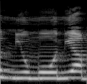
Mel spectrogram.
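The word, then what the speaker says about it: pneumonia: बात करते हैं की अगर किसी शब्द में पी के तुरंत बाद एन या टी हो तो पी का उच्चारण नहीं किया जाता यह थोड़ा सा डिफिकल्ट नहीं इसको निमोनिया पढ़ने हैं निमोनिया पढ़ने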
